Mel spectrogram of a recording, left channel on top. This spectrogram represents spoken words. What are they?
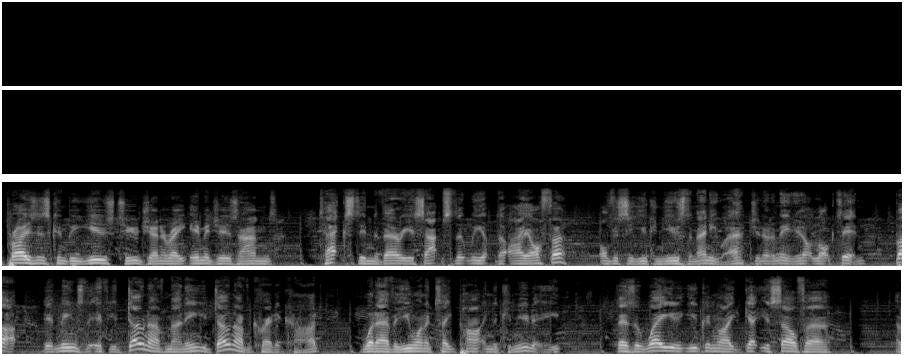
can be used to generate images and text in the various apps that I offer. Obviously, you can use them anywhere. Do you know what I mean? You're not locked in. But it means that if you don't have money, you don't have a credit card, whatever, you want to take part in the community, there's a way that you can like get yourself a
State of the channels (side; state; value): left; silent; digital silence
